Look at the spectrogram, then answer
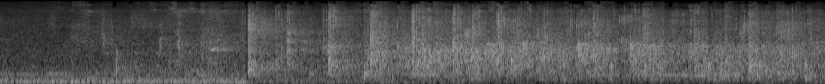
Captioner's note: applause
